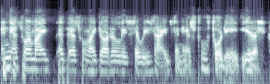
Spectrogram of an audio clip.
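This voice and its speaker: A woman's very deep, low voice at a fairly slow pace, with hardly any pauses, fairly even intonation and noticeable background noise. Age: 90s. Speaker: senior living resident. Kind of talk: casual chat.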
